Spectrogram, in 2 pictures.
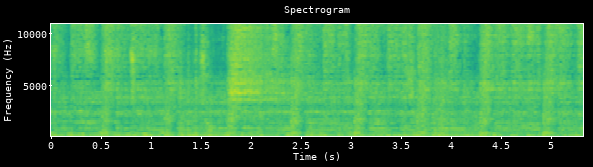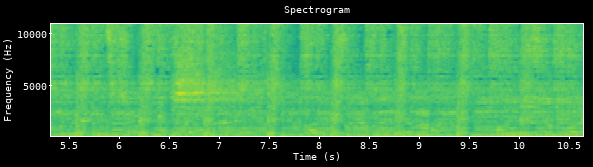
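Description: Live rock band playing loudly: electric guitars and bass over a steady drum-kit beat.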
